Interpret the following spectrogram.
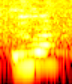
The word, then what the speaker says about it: ua: So the Māori word for rain is ua, U-A, u-a. So you can say u like E-W and a like A-H.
